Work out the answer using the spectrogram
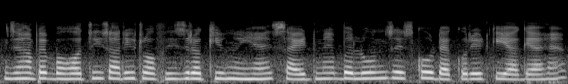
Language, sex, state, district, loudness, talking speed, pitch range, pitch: Hindi, female, Chhattisgarh, Raipur, -14 LUFS, 180 wpm, 250-275 Hz, 265 Hz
